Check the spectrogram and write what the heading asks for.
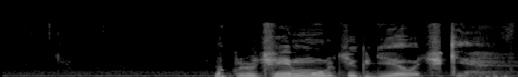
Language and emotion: Russian, neutral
